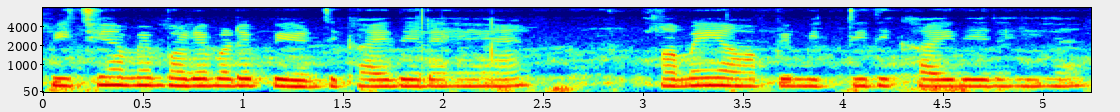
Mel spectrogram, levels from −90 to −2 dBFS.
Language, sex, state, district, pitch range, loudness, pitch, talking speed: Hindi, female, Punjab, Pathankot, 235-250 Hz, -14 LUFS, 240 Hz, 195 wpm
